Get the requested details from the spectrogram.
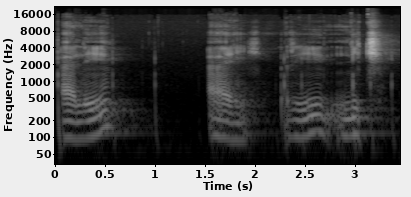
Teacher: burada əli sözündəki i saiti tələffüzdə düşmüşdür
